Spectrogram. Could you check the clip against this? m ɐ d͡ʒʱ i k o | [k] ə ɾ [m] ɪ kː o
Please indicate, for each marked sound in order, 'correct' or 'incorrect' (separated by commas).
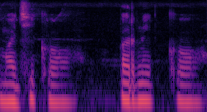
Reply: incorrect, incorrect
